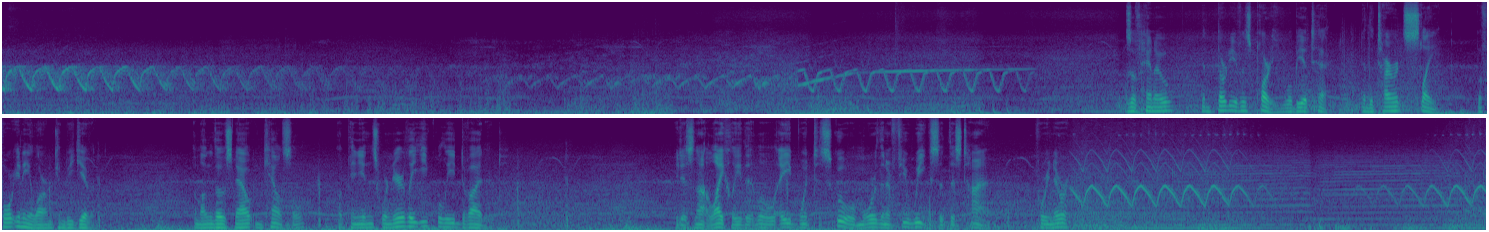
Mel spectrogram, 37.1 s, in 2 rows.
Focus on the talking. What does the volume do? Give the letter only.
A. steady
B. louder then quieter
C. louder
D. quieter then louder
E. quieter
A.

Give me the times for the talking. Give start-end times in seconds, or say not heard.
14.1-19.8, 20.9-24.9, 26.9-31.9.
